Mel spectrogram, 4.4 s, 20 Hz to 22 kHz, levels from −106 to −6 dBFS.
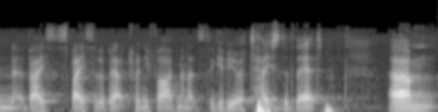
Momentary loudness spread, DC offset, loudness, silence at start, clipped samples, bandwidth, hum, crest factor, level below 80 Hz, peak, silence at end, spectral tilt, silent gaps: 18 LU; under 0.1%; -26 LUFS; 0 s; under 0.1%; 9 kHz; none; 22 dB; -40 dBFS; -4 dBFS; 0 s; -7 dB/octave; none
